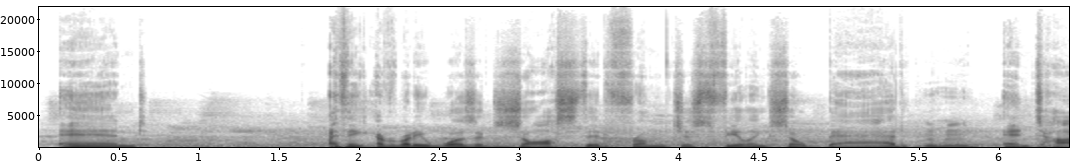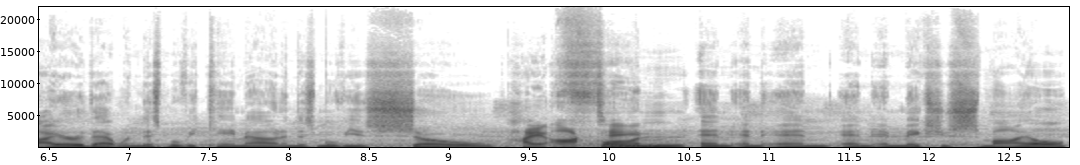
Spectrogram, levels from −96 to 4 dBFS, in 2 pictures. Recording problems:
chatter from many people; noticeable; throughout; 20 dB below the speech

